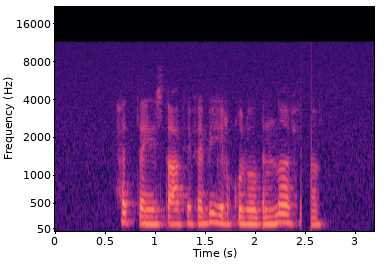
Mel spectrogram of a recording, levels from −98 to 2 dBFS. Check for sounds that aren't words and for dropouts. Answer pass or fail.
fail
